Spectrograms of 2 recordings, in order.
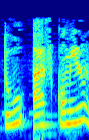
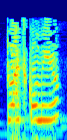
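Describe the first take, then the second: First: The words are said separately and fully. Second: The words are run together in a reduced form. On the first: "yo no le digo a una persona" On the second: "Ahí ya lo castellanicé y lo americanicé a lo muisca"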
